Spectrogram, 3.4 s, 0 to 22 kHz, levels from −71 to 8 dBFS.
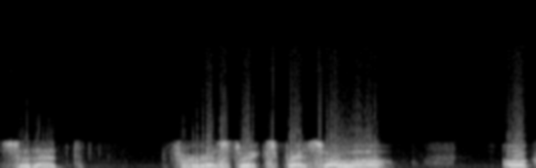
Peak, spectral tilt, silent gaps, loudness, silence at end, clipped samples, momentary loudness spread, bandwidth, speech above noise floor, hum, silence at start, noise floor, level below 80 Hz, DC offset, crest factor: -2 dBFS; -5.5 dB/octave; none; -14 LUFS; 0.05 s; under 0.1%; 9 LU; 9.4 kHz; 37 dB; none; 0 s; -50 dBFS; -56 dBFS; under 0.1%; 14 dB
